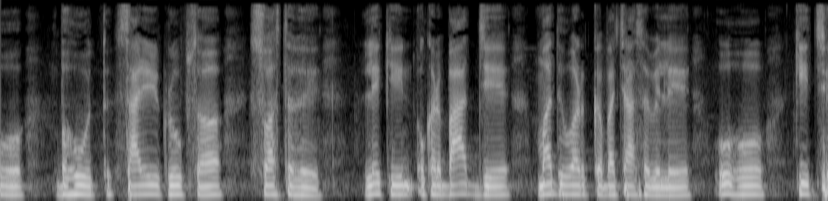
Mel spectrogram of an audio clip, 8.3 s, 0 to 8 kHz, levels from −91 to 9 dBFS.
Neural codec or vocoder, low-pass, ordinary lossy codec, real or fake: none; 7.2 kHz; MP3, 48 kbps; real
